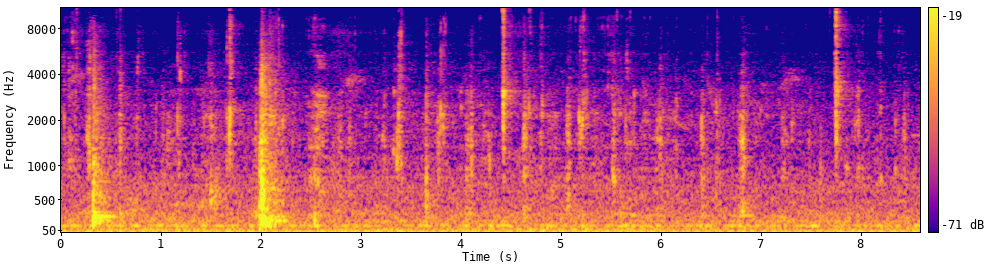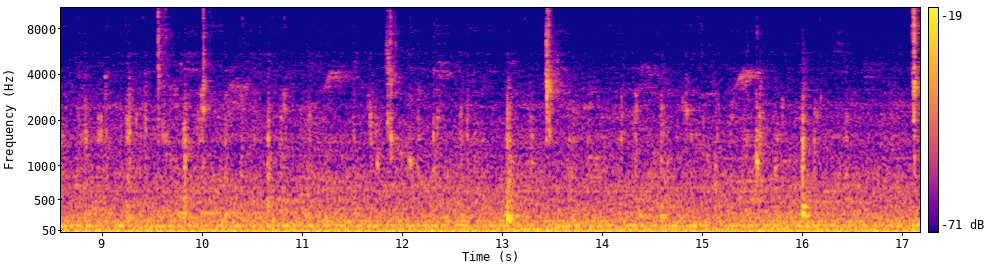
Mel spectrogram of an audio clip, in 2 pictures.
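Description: Close-miked mouth chewing a bite of sausage: soft wet smacks and clicks scattered through, with a louder smack about two seconds in, over a faint steady hum.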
